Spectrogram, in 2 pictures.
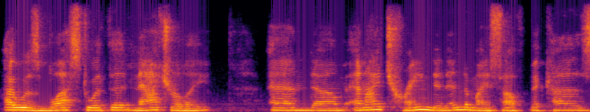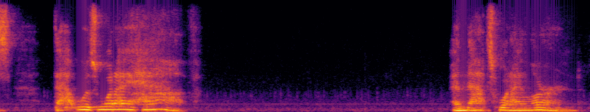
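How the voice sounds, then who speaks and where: A middle-aged man speaks in a naturally high voice, earnest and rambling, piling up fillers as he circles his point. His tone is soft and mellow. The recording sounds muffled and lo-fi. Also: a little slow. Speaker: motivational speaker. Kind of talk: casual motivational talk.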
